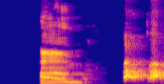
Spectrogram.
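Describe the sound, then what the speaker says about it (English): Nearby, a dog gives a drawn-out whining bark, then after a short pause a couple of harsher, rougher barks. "Oh my goodness, dogs. All right, I'm gonna wait for just a moment. Hopefully they'll stop barking."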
